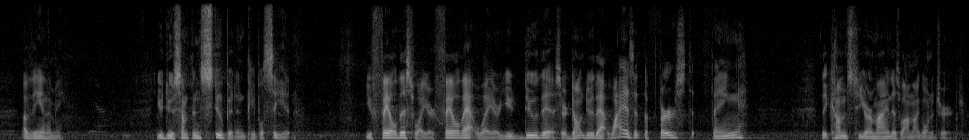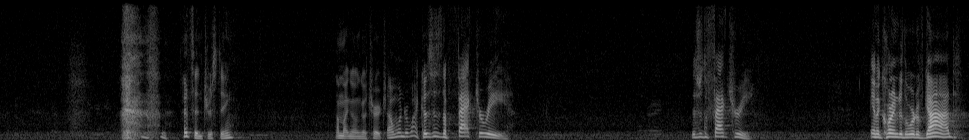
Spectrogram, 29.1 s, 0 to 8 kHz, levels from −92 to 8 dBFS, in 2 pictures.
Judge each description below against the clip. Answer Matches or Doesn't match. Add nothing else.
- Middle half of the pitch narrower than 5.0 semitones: Doesn't match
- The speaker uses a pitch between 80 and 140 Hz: Matches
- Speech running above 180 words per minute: Doesn't match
